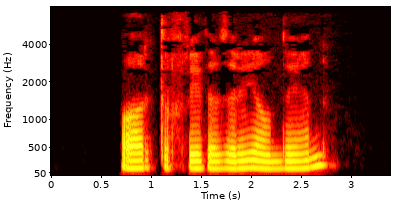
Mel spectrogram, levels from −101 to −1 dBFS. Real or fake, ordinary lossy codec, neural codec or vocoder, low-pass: real; MP3, 32 kbps; none; 7.2 kHz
